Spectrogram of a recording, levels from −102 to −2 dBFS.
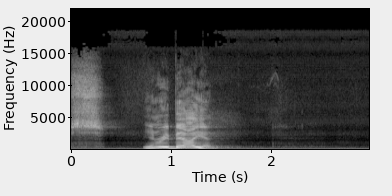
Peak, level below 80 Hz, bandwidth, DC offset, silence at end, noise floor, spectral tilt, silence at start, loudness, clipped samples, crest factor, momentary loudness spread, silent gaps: -12 dBFS; -80 dBFS; 16 kHz; under 0.1%; 1.5 s; -62 dBFS; -3 dB/octave; 0 s; -29 LUFS; under 0.1%; 20 dB; 12 LU; none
